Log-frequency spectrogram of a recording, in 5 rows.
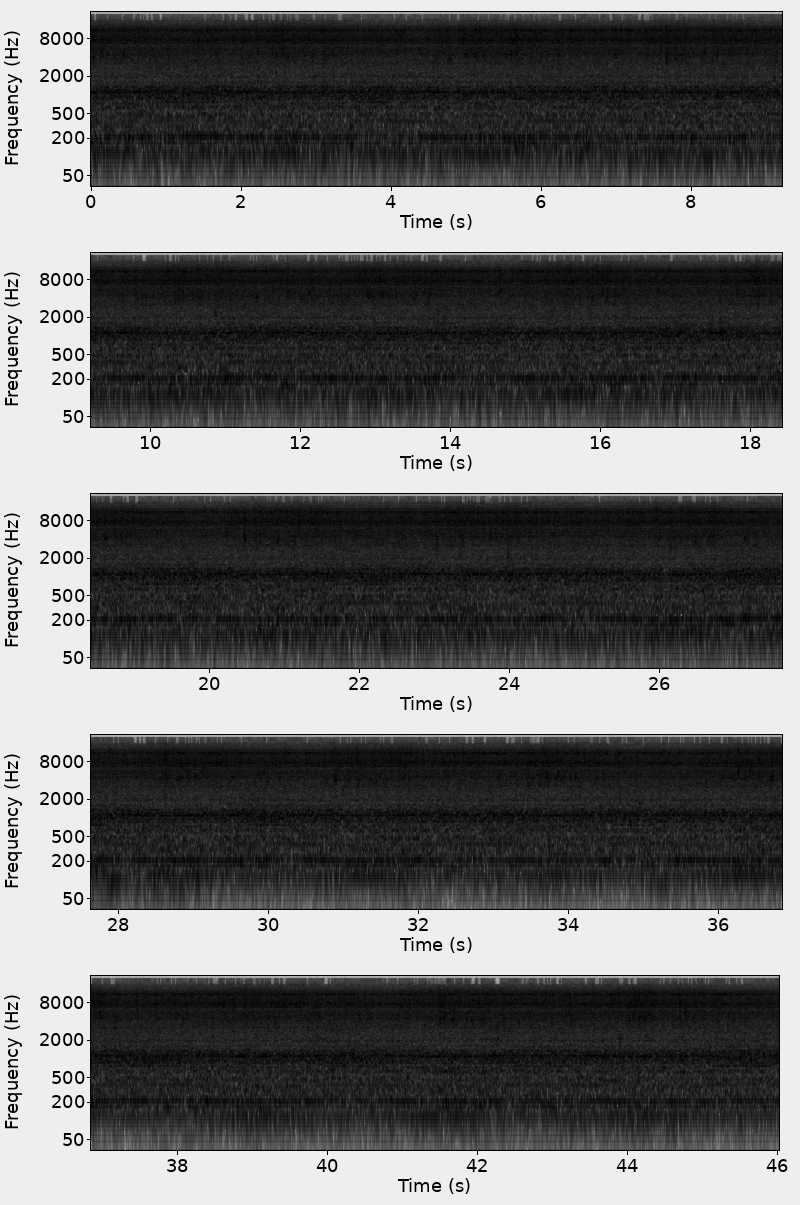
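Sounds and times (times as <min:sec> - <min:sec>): dishwasher running: 0:00.0 - 0:46.0.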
